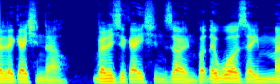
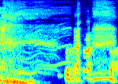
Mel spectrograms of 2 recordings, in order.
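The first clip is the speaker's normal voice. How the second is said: high burst of real laughter; loud laugh; 13 semitones higher, 4 dB louder than usual. Real, not acted. Laughing at the calm message.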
